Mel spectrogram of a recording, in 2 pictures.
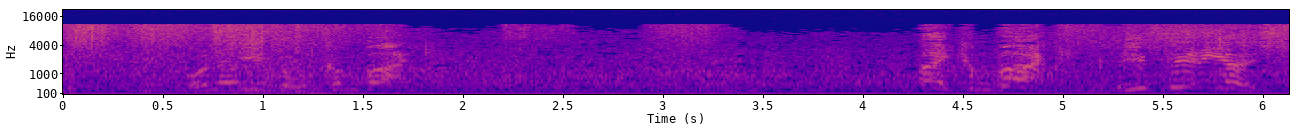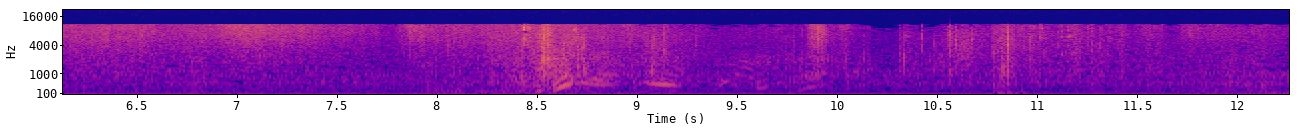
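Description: Leaves and branches rustle as someone pushes through a bush.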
